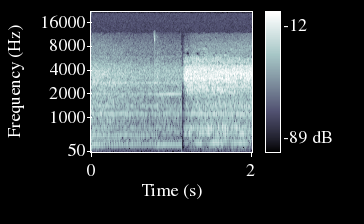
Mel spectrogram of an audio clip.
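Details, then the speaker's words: Flashforge Creator Pro 2 IDEX dual-extruder 3D printer running its calibration print with one head then the other: steady stepper-motor whir shifting pitch as the second head takes over; smooth normal printing, printer perfectly aligned. "Now it's printing one. And it's printing the other."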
